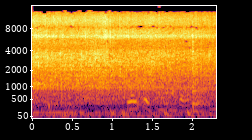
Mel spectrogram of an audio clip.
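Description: Iguana curry frying in a pot over a wood fire, with a steady sizzle as a spoon stirs it.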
